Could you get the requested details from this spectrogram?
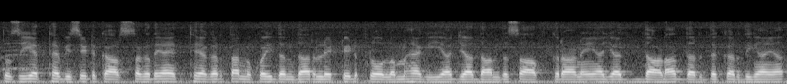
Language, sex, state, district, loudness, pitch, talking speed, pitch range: Punjabi, male, Punjab, Kapurthala, -13 LUFS, 120 Hz, 190 wpm, 115-125 Hz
